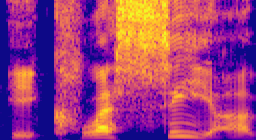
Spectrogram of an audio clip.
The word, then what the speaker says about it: ecclesia: And so when Jesus said, "Upon this rock I will build my ecclesia," that's the correct pronunciation in Greek, he was saying, "I will build my governmental structure."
